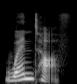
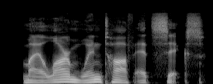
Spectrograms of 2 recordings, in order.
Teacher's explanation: Try to imagine the T at the end of went moves to the start of off.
